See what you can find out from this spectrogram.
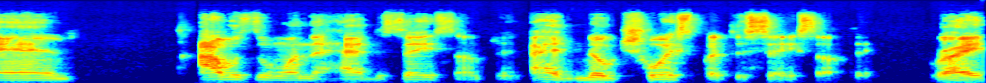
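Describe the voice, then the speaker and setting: A loud voice with an American accent, recorded dry and close with no echo. The pace is moderate. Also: man. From Texas. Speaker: panelist. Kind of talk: group discussion.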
